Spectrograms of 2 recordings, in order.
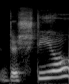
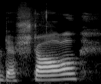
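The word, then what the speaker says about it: De Stijl: 12 and this is dashtil or dashtal is usually how it's pronounced i know that's kind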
